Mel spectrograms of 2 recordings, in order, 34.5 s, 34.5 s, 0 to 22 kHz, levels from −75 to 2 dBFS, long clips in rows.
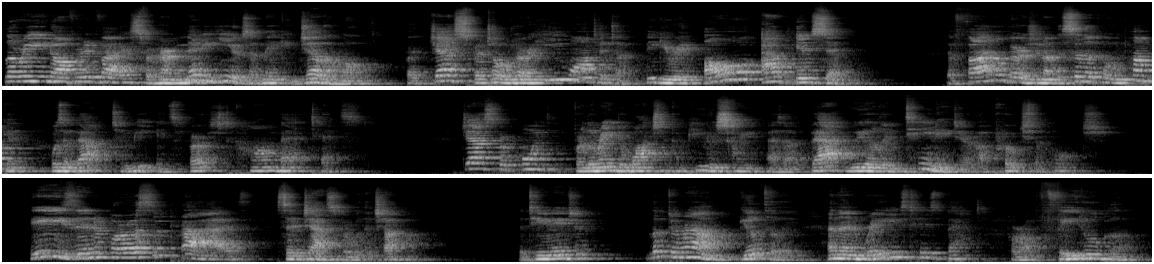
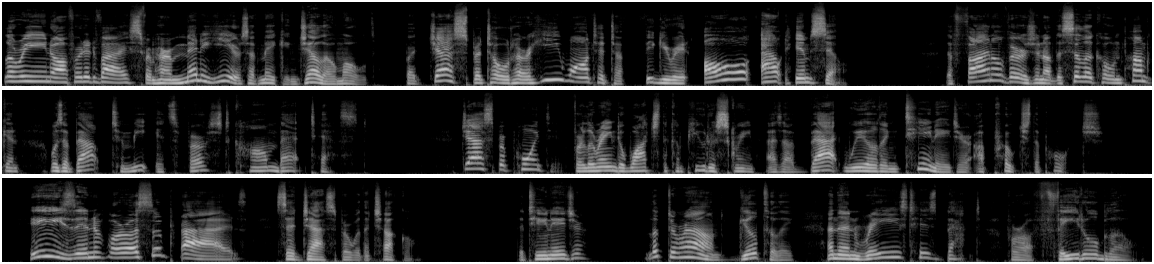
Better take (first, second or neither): second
